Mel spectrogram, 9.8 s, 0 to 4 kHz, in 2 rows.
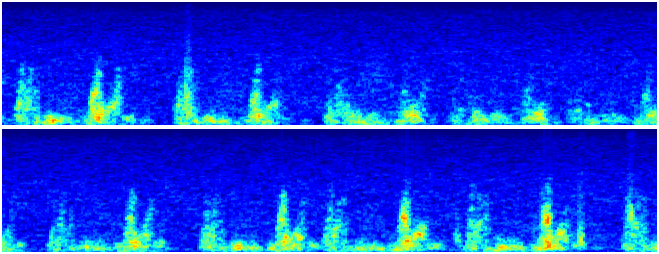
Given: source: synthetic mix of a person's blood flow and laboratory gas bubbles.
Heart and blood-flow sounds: Doppler ultrasound of blood flow; precordium
1.35-1.44 s: bubbles
9.22-9.28 s: bubbles
9.59-9.67 s: bubbles
From the record:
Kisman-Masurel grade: 122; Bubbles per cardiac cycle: 1 to 2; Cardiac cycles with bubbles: 10 to 50%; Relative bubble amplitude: moderate (0.250 to 0.450); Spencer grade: 2 (many but less than half of the cardiac periods contain bubble signals, singularly or in groups); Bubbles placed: anywhere in the cardiac cycle

